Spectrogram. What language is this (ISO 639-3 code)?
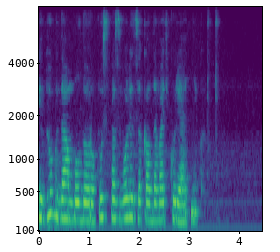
rus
